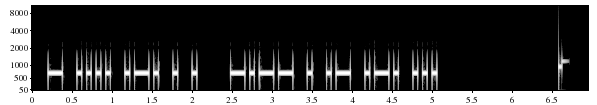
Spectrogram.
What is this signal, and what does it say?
Morse code, heard as a keyed tone, about 19 wpm, 700 Hz. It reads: THREE YEARS
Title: Sets of 5 Words Encore2 20wpm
